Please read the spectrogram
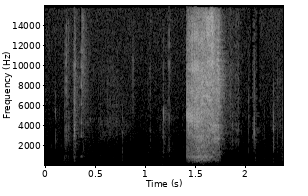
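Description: Packaging being torn: one short, loud rip about one and a half seconds in, with light crinkling of wrapper around it.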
